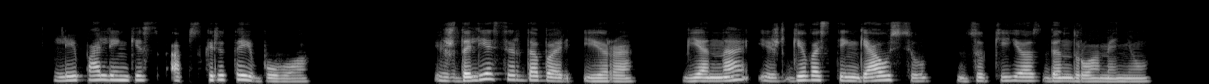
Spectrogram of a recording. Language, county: Lithuanian, Utena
